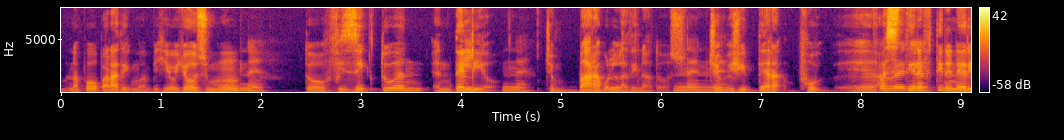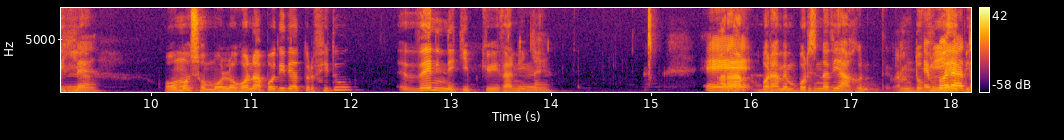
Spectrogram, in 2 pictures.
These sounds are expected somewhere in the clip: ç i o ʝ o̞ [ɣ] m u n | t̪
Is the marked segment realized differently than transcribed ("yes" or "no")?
yes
